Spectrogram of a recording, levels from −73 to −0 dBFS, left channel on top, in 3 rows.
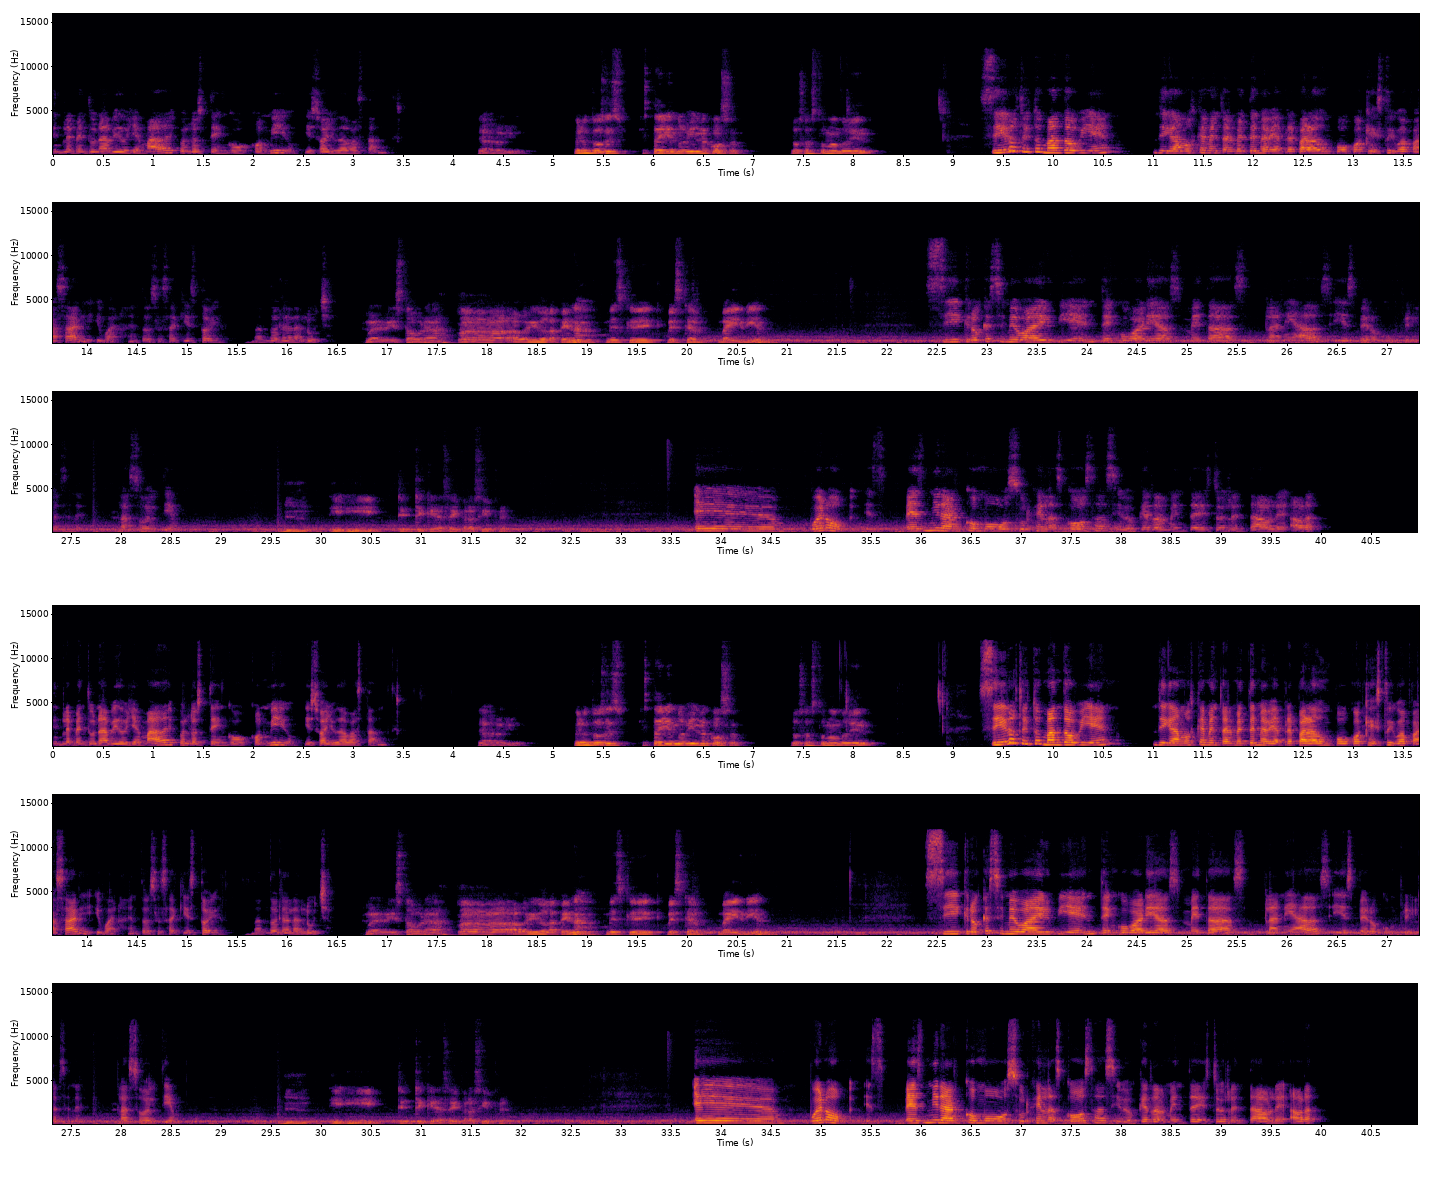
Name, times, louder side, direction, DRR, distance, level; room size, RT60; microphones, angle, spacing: voice 1, 0.0-3.3 9.3-10.7 11.0-15.3 15.6-16.4 21.9-22.0 22.4-27.6 28.0-28.6 33.7-35.5 35.9-39.9, right 4 dB, 65° right, 0.4 m, -28 dB
voice 2, 4.3-4.7 5.2-6.9 7.4-8.2 16.8-20.9 29.6-32.0, right 1 dB, ahead, 0.5 m, -31 dB
sound 1, 18.4-38.1, equal, 25° left, 1.0 m, -39 dB
2.4 x 2.2 x 2.7 m
head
